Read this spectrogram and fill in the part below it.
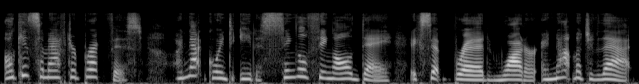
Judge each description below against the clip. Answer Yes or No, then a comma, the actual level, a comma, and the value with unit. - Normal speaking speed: No, fast, 215 wpm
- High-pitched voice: Yes, very high, 260 Hz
